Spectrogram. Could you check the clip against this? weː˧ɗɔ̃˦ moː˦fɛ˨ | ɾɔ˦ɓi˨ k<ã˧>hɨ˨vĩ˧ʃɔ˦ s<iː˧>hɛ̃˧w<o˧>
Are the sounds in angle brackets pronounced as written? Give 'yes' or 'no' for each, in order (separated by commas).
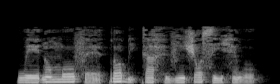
no, yes, yes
